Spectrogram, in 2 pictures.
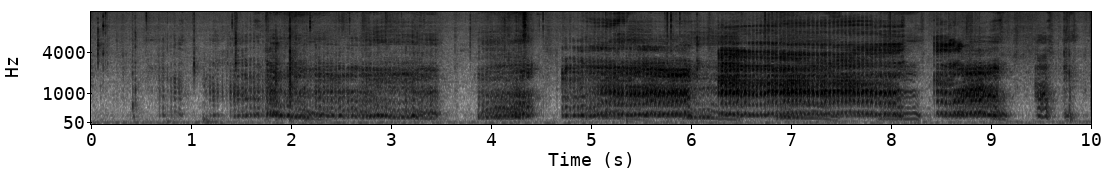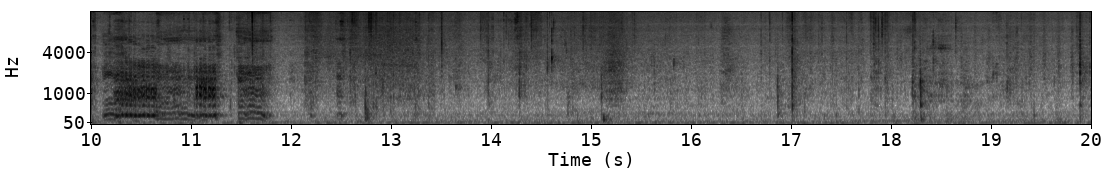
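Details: Yorkshire terrier puppy, three weeks old, growling indoors in a run of rasping, harmonic bursts broken by brief pauses over about ten seconds, then fading to soft rustling and handling sounds.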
